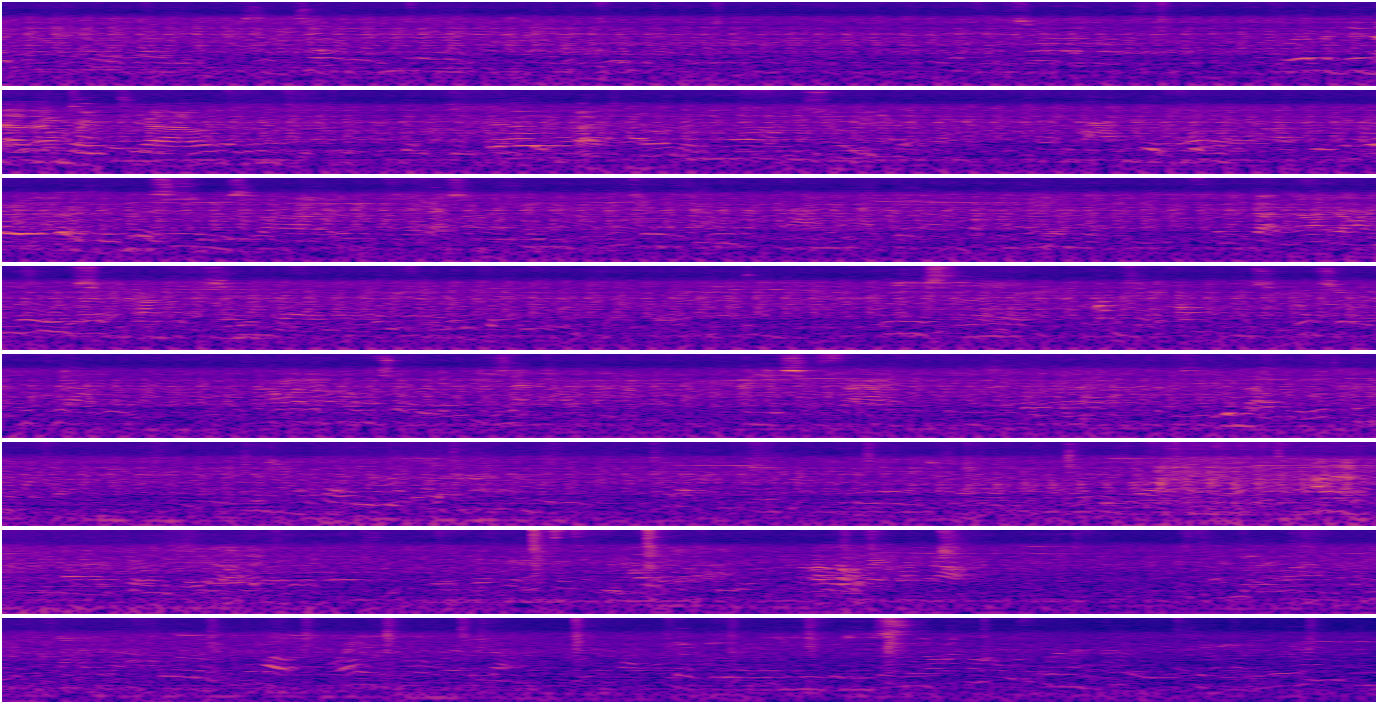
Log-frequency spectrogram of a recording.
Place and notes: in the Park, Construction noise, Elderly chatting, Student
